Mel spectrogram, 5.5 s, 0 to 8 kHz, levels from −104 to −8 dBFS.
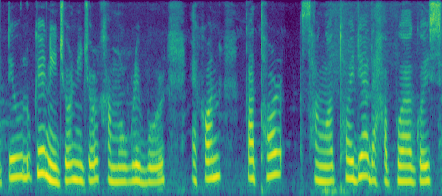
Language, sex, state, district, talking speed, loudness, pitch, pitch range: Assamese, female, Assam, Kamrup Metropolitan, 130 wpm, -17 LUFS, 250 Hz, 230-280 Hz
